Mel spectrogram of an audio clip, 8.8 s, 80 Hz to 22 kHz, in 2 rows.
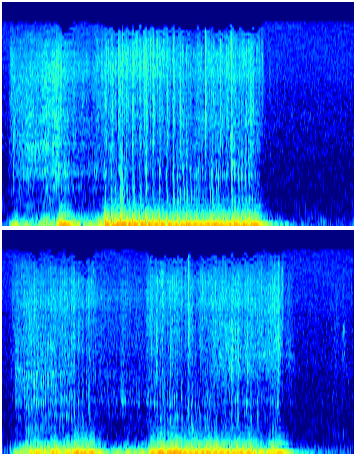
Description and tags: rustle.box-growl 10
recordings of various rustling sounds with a stereo Audio Technica 853A
bass, box, cardboard, deep, growl, low, rustle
